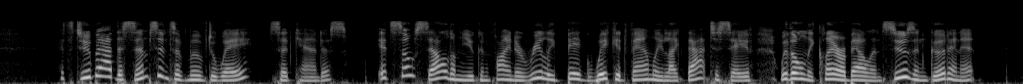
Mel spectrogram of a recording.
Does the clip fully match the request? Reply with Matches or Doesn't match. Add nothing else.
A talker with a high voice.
Matches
